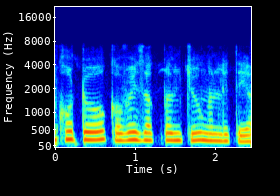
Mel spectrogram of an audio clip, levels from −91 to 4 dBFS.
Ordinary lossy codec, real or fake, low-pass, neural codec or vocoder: Opus, 16 kbps; real; 7.2 kHz; none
